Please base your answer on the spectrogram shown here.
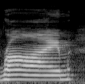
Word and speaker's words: rhyme: initial RH as in rhyme rhetoric and Rap City so the H is silent you don't need to sound out the H but it is in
